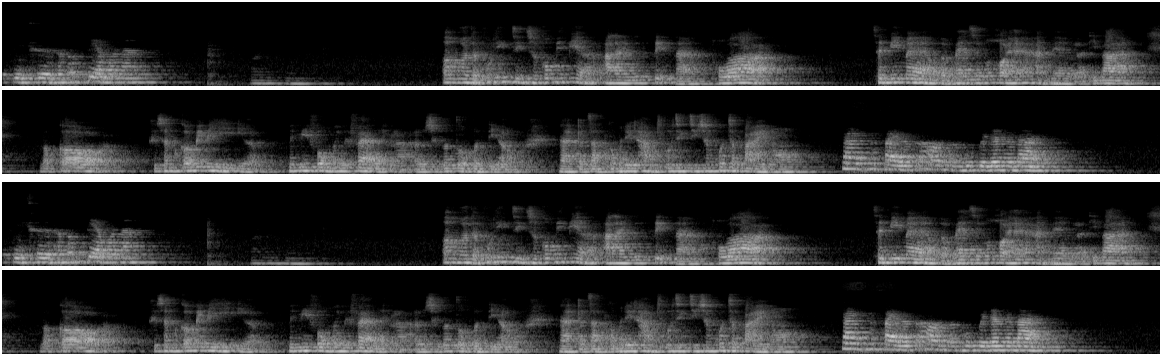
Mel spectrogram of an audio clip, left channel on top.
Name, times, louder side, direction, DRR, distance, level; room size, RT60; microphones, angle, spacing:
voice 1, 0.1-1.4 20.0-22.0, right 1 dB, 50° right, 1 dB, 0.7 m, -22 dB
voice 2, 2.5-3.0 4.4-7.7 8.7-11.6 12.0-12.7 13.1-14.1 14.4-19.5, equal, 5° left, -2 dB, 0.5 m, -24 dB
4.2 x 3.6 x 2.9 m, 1.0 s
head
